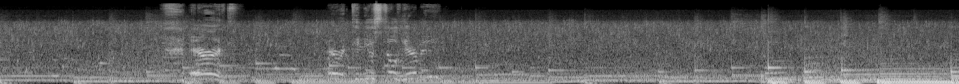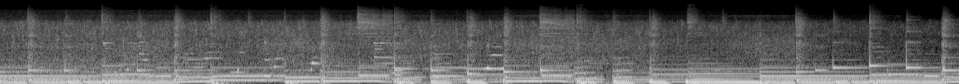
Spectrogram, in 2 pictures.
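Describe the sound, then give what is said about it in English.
Steady rushing, pouring water runs throughout, rising until it nearly reaches a man's feet, mixed under loud, sustained music, while a man calls out urgently over it. The flow stays constant, never stopping. “The water is nearly at my feet now.”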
